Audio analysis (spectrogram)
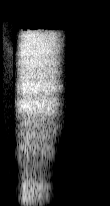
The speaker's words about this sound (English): Referring to breathing consciously. And what that is you're breathing in deeply through your nose.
